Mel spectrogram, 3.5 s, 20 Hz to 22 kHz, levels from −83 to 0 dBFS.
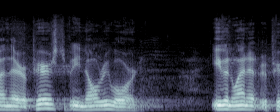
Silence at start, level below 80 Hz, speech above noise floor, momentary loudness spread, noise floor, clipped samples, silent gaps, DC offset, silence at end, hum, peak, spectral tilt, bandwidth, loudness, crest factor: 0 s; -78 dBFS; 34 dB; 7 LU; -51 dBFS; under 0.1%; none; under 0.1%; 0 s; none; -2 dBFS; -7 dB/octave; 10 kHz; -17 LUFS; 16 dB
